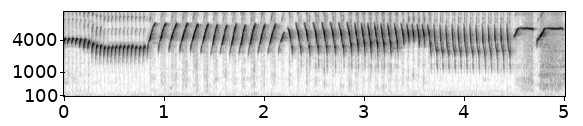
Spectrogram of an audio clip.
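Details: A canary in full cengkok mewah gacor song, played to make other canaries respond, runs through a bent whistle into several fast high rattling trills at changing pitches, closing with short clear whistles.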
